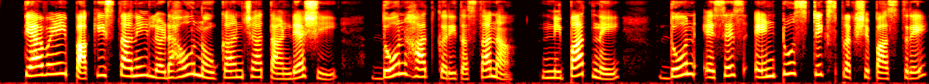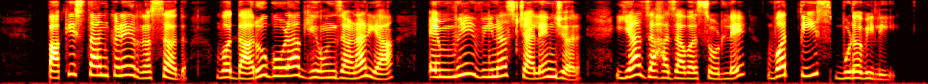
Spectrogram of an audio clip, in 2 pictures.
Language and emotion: Marathi, neutral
